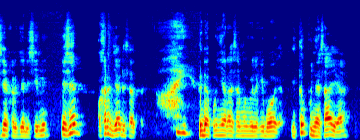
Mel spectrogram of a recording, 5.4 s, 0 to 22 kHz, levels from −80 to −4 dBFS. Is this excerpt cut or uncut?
uncut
